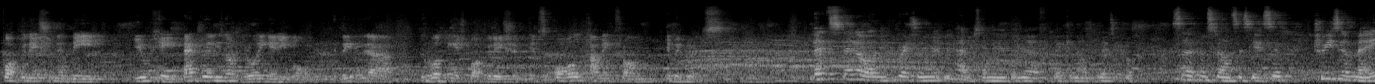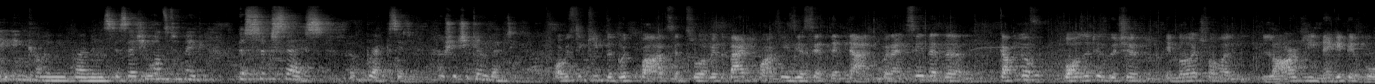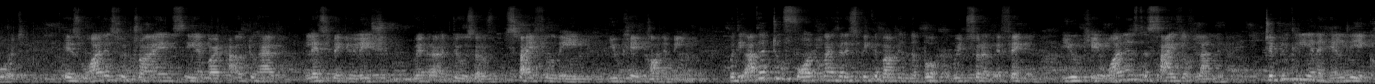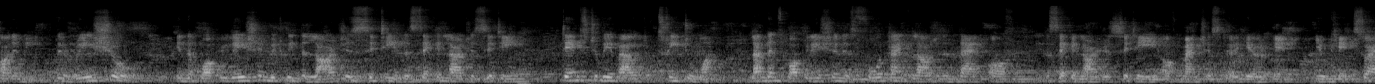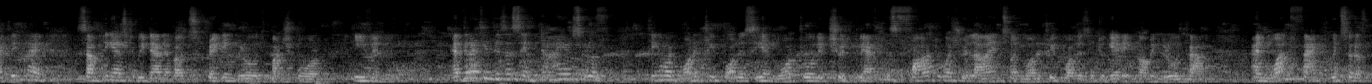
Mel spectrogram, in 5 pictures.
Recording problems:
off-mic speech; far
room echo; slight; dies away in 0.8 s
murmuring crowd; loud; throughout; 9 dB below the speech

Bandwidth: 16 kHz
